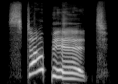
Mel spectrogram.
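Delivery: loud high angry outburst; storming. A narrator's reading. Loud high angry outburst. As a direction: Mara Joy storming at her sister's claim. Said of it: "Mara Joy stormed".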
